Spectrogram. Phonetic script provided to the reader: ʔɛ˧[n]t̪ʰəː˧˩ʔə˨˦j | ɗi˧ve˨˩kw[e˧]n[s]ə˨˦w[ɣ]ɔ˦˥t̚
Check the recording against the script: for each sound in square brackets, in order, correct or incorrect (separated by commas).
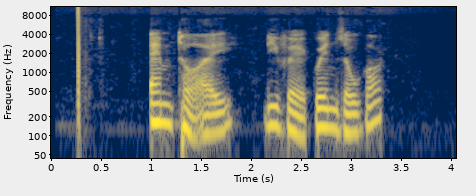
incorrect, correct, incorrect, correct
